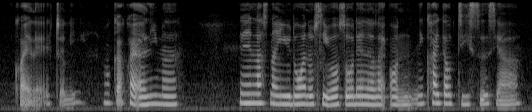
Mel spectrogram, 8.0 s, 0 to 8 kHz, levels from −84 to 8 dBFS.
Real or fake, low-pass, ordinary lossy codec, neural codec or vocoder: real; 7.2 kHz; none; none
